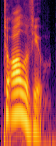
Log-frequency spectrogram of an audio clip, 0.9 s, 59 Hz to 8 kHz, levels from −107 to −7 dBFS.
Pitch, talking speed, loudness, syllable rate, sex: 140 Hz, 275 wpm, -17 LUFS, 5.0 syllables/s, male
